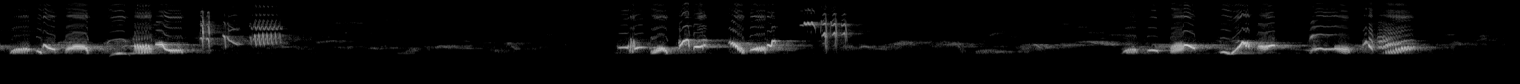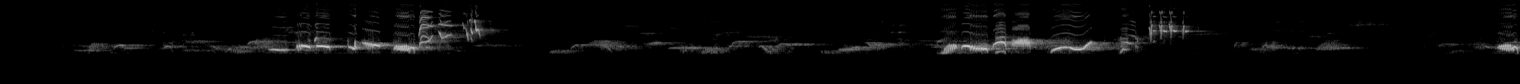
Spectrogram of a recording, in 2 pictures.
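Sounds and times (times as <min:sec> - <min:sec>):
common blackbird singing warbling whistles: 0:00.0 - 0:02.9, 0:06.2 - 0:08.6, 0:11.2 - 0:14.2, 0:17.8 - 0:20.2, 0:24.6 - 0:27.2, 0:30.1 - 0:30.3.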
